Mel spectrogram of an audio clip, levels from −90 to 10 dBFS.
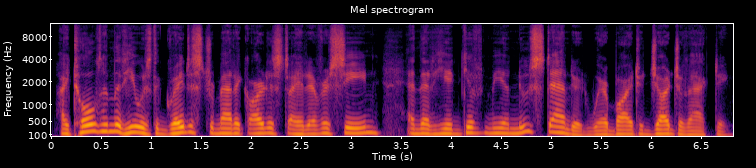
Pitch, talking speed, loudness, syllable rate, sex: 140 Hz, 245 wpm, -19 LUFS, 6.0 syllables/s, male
